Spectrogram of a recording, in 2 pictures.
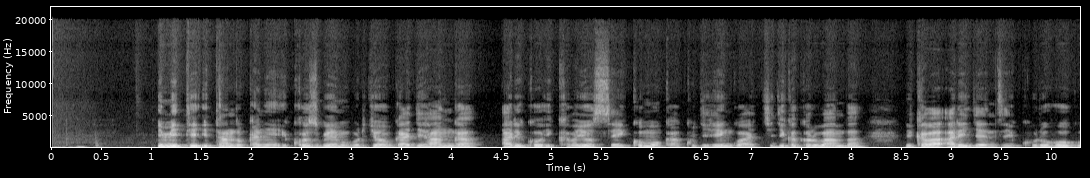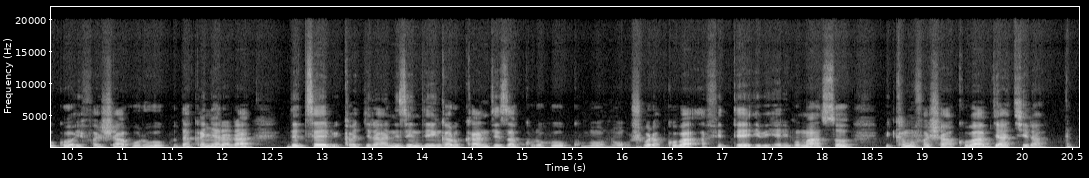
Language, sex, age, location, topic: Kinyarwanda, male, 18-24, Kigali, health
